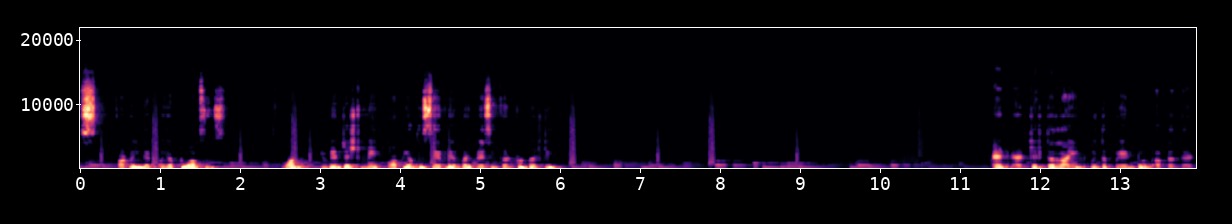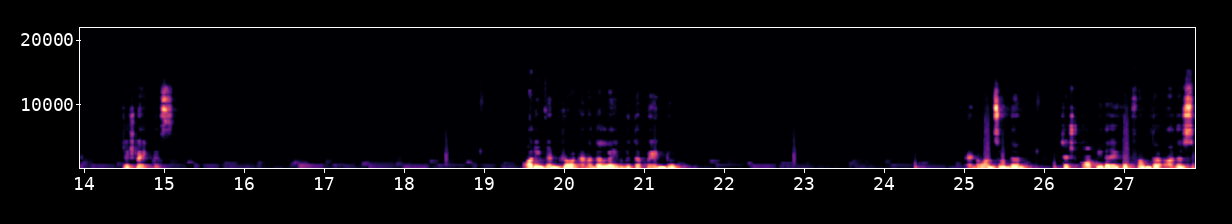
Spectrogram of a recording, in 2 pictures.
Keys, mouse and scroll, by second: 8.0 ctrl+d, 9.8-10.4 click, 12.8-13.4 click, 14.3 click, 14.5 click, 14.8-15.5 ctrl+z, 15.8-16.1 click, 16.6 click, 16.8 v, 17.0-17.4 click, 17.8-18.2 click, 18.3 v, 18.4 click, 18.5 ctrl+z, 18.5 click, 18.9 r, 19.0 click, 19.5-23.9 drag, 26.5 v, 26.6 click.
